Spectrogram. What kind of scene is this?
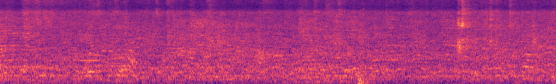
crowded indoor space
